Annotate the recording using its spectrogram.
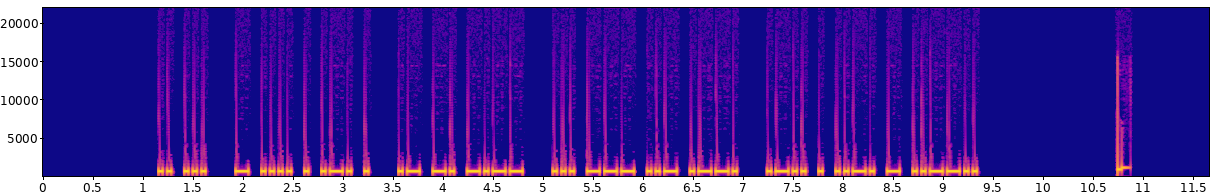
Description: Morse code, heard as a keyed tone, about 28 wpm, 700 Hz. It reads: IS THERE ANY SOUP LEFT?
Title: Sentences from Top 1000 Words - Review Part 6 - 28wpm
